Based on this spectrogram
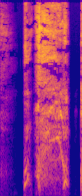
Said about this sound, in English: But hold on, I got a cough.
